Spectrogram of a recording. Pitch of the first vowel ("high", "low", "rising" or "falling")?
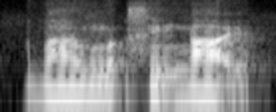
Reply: high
